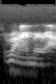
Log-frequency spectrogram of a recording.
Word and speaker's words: Reimer: I'm really glad I listened to your podcast, Alex, before I did this interview because I would have pronounced your last name Reimer if I didn't. – Everybody does. It should be pronounced Reimer, actually. We're the ones who messed up.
